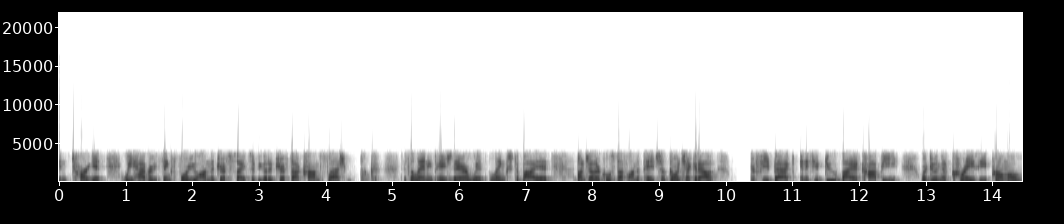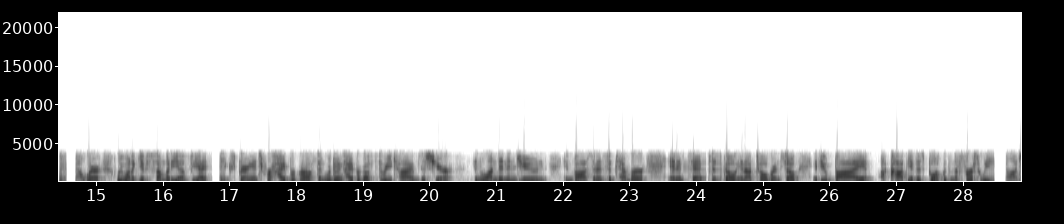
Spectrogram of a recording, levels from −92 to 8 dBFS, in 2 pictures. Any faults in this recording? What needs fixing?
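The whole speech recording carries heavy G.723.1 codec damage. The band stops at about 300 Hz and 3.5 kHz, and the coarse, slowly updated voice model makes it muffled and hoarse with smeared consonants. The damage fits a bitrate around 6.3 kbit/s. On a spectrogram, nothing shows above 3.5 kHz and the harmonics look blocky. Use a wideband codec at a higher bitrate.

VoIP packet loss concealed by the speech codec occurs at these times:
4.44–4.57 s
7.46–7.73 s
10.12–10.43 s
14.39–14.87 s
16.61–16.95 s, between "to give somebody a" and "for hypergrowth"
23.81–24.39 s, after "and in"
28.40–28.81 s, after "of this book within"

In each gap the decoder repeats its last pitch and filter at falling gain, giving a buzzy tone or coloured noise that fades, and where three or more frames are lost in a row it is muted from the third. These show as smeared, repeated harmonic stripes and decaying waveform envelopes. 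Use jitter buffering and forward error correction to prevent this.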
